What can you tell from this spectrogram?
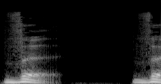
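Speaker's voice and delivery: व as a short "vuh"; syllable demo. Shown as a demonstration. Teacher shows the third syllable as व. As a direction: clip व to a quick "vuh". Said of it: "तीसरे शब्दांश को यानी वीए हम बोलेंगे".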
